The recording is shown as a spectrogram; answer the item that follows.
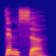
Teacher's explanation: Le u de tu disparaît souvent avant une voyelle.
